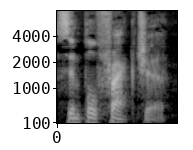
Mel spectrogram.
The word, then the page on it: simple fracture: British English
